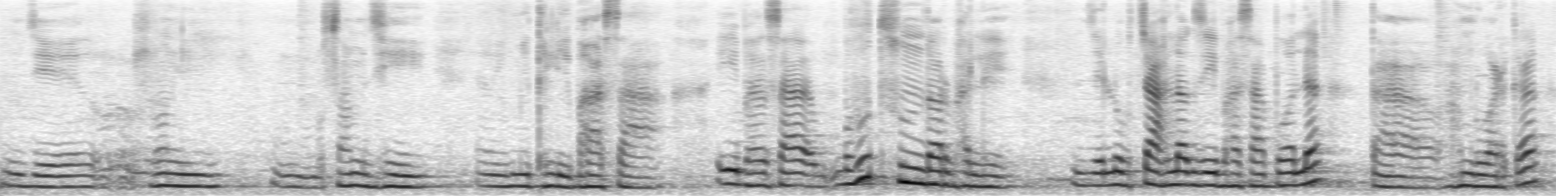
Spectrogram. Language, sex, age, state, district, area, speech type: Maithili, female, 60+, Bihar, Madhepura, rural, spontaneous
